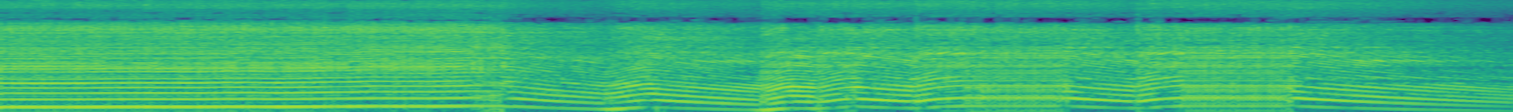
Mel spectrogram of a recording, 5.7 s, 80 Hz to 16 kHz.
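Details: Ported Stihl 461 chainsaw after new Caber rings and repaired blown-out spark plug hole, full throttle in a log; high clean scream dipping slightly as the chain bites and snapping back: healthy strong cutting under load.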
